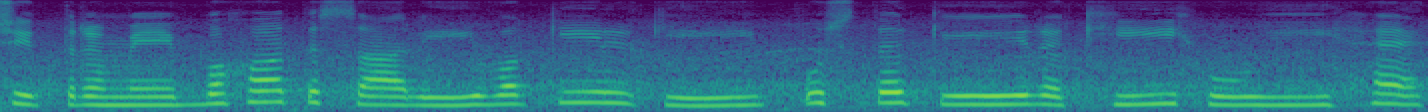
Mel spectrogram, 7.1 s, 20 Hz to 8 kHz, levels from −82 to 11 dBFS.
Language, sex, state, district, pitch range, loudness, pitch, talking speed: Hindi, female, Madhya Pradesh, Dhar, 220-255 Hz, -14 LUFS, 230 Hz, 85 wpm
